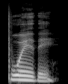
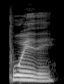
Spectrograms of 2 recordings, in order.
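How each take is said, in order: Both takes have the same delivery.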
